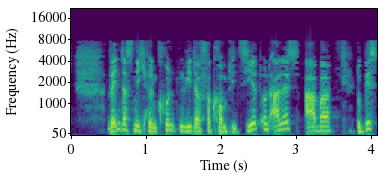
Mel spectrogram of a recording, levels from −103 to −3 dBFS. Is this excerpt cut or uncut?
cut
